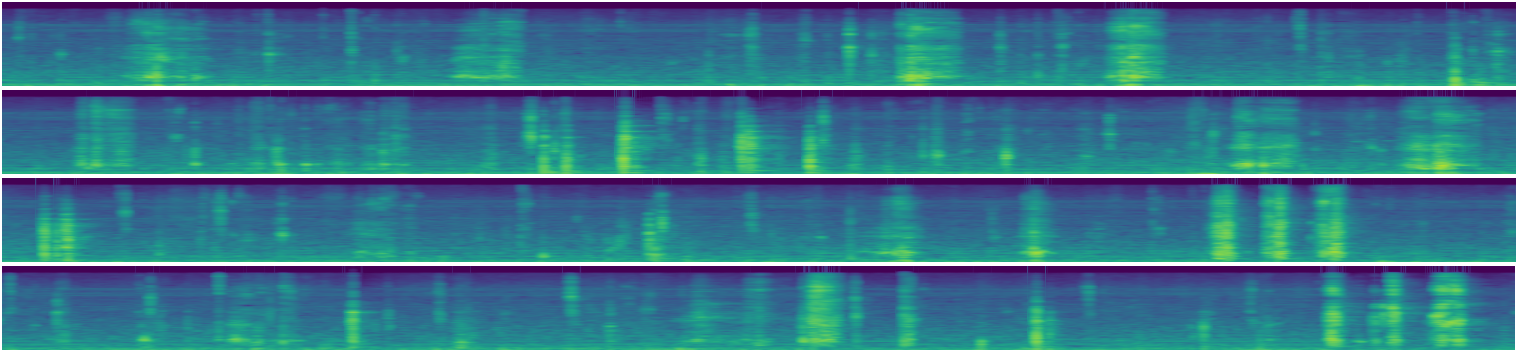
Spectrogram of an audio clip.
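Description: Close-miked eating sounds of a person eating roasted beef marrow bones: sucking marrow out of the bone, chewing and lip smacks in short irregular bursts, with a quick run of sharp clicks about two-thirds of the way through.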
